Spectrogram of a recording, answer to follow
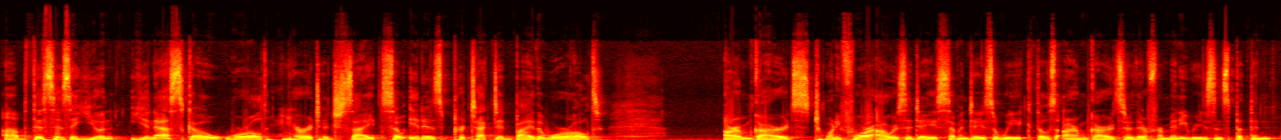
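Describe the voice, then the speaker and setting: A woman's voice: lowish voice, darkish tone. A woman giving an enthusiastic, chatty slideshow talk to an audience. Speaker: presenter.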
